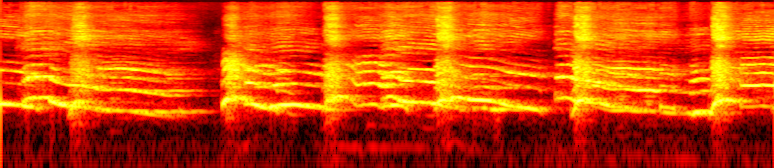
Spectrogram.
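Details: Lupo and Kano, two wolfdogs, howling at midnight in intertwined harmonic voices, each howl sliding down from a high start to a long steady tone, interrupted by quick sharp yips about every second.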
